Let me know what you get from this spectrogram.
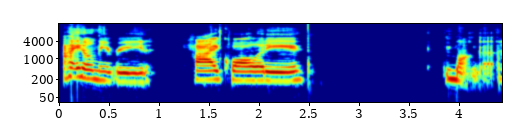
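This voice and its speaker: A woman's voice: on the low side, fairly even intonation, takes it slowly, darkish tone, smooth, dry recording. A woman chatting informally on a livestream while she draws, muttering asides to herself as she works. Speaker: art streamer. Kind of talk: casual livestream chat while drawing.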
